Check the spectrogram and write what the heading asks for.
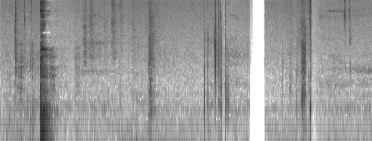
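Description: Handling noise: a thump about a second in, then a few sharp clicks near three, four and six seconds in, over a faint low hum.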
